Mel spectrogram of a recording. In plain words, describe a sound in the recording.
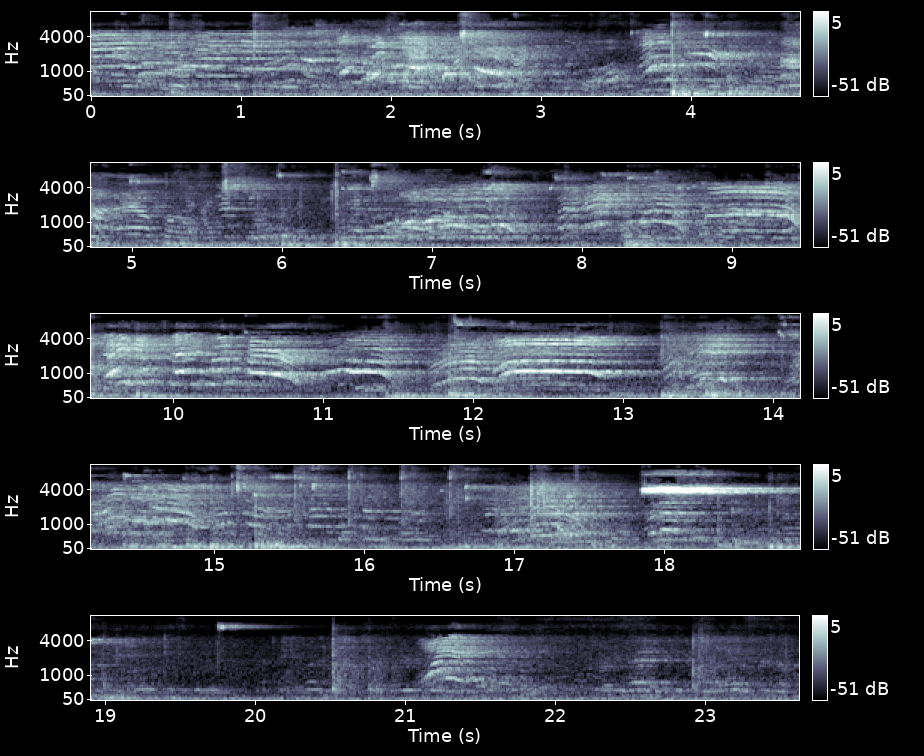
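Young women players shout to each other across the court.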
